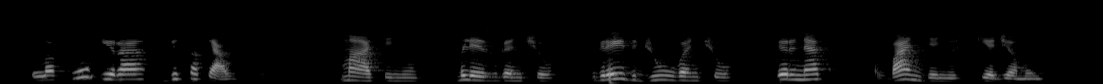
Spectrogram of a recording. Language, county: Lithuanian, Vilnius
